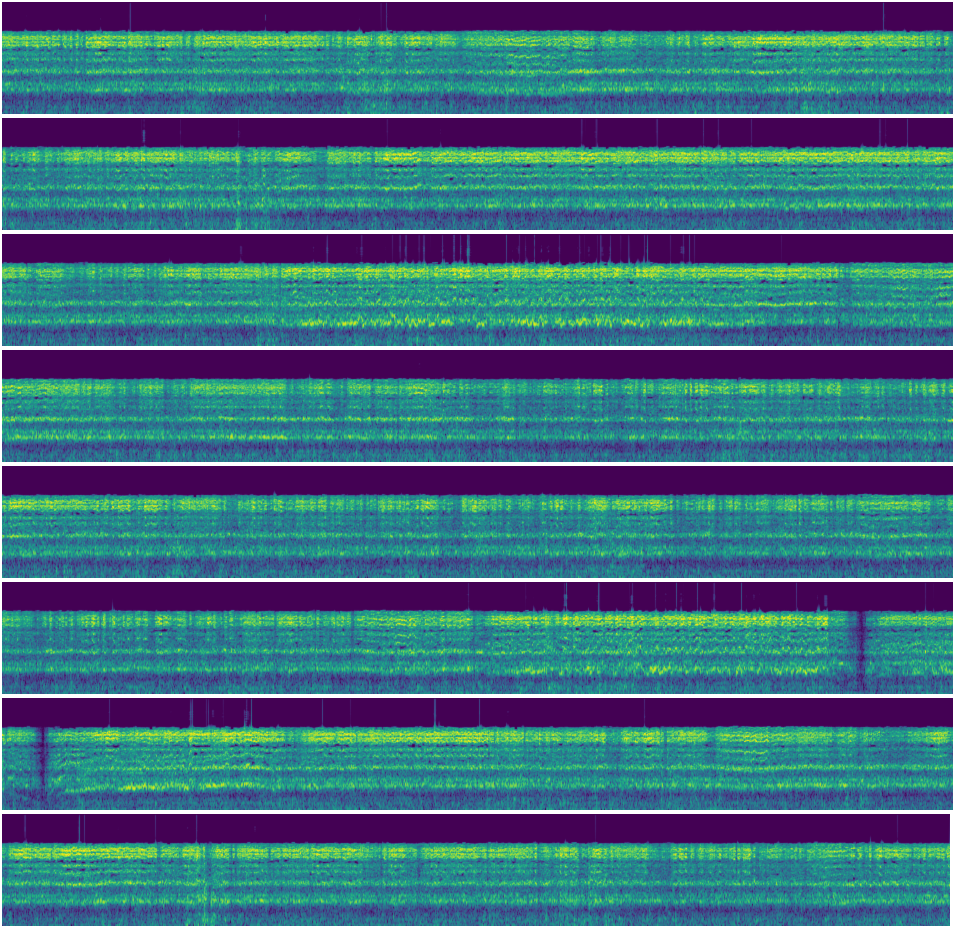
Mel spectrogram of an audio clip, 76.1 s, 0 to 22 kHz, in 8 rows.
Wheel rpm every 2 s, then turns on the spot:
230, 240, 220, 230, 230, 230, 230, 230, 230, 230, 230, 210, 200, 210, 230, 230, 230, 230, 230, 230, 230, 230, 230, 230, 230, 230, 210, 190, 130, 200, 230, 230, 230, 230, 230, 230, 230, 230.
none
